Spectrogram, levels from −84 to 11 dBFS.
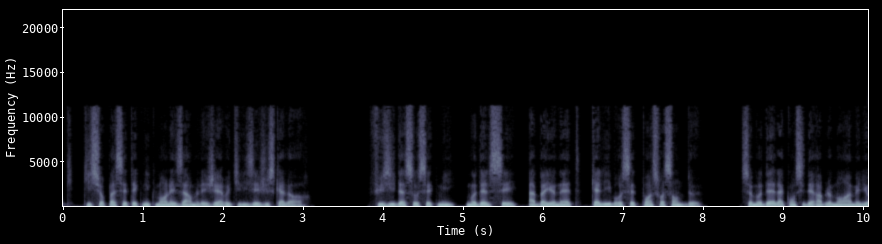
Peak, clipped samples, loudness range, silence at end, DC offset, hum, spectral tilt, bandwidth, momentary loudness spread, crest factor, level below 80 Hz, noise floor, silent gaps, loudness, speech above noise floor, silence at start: -10 dBFS; under 0.1%; 2 LU; 0 s; under 0.1%; none; -6.5 dB/octave; 12 kHz; 5 LU; 16 dB; -48 dBFS; under -90 dBFS; 3.16-3.78 s, 8.06-8.44 s; -25 LUFS; over 66 dB; 0.05 s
